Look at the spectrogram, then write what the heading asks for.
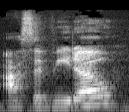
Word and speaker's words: Acevedo: And then the next book I have is Clap When You Land by Elizabeth Acevedo.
